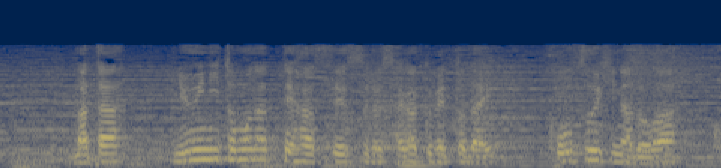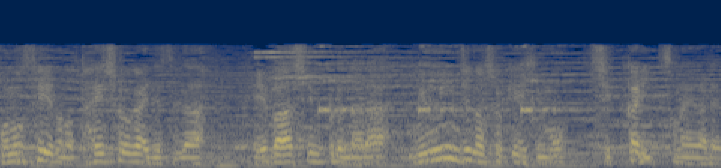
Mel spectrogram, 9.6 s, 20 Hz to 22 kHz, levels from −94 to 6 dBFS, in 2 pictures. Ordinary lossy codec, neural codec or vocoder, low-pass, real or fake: AAC, 32 kbps; vocoder, 24 kHz, 100 mel bands, Vocos; 7.2 kHz; fake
